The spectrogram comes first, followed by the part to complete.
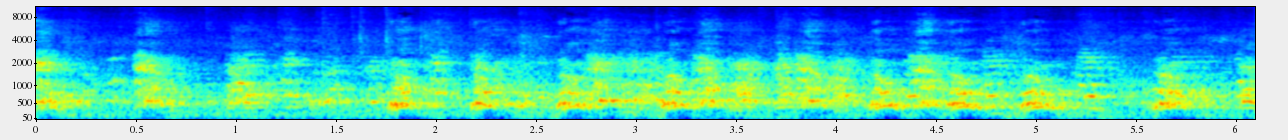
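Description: Shelter dogs barking and yipping in their kennels, many calls overlapping with no pause.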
